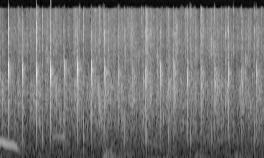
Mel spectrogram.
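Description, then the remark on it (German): Audience applause with steady, evenly spaced sharp claps for about four seconds, crisp and moderately loud, with a faint murmur of background noise and no clear speech. “Danke Applaus dir.”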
